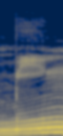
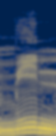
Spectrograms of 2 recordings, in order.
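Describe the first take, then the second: First: Blur the n into a humming ng on মিং; wrong nasalised ending. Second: মিন ending on a clean, clear n. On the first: Teacher shows what not to say, মিং with a humming ng. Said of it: "এখানে মিং বলা যাবে না". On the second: Teacher corrects the learner's reading, crisp clear n on মিন. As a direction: say মিন distinctly, no ng hum. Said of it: "স্পষ্ট". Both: Shown as a demonstration.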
